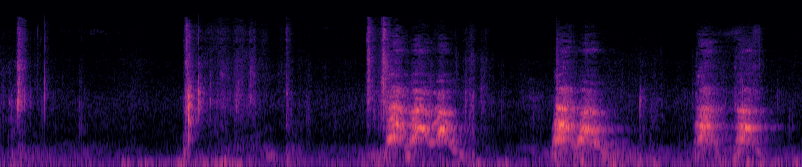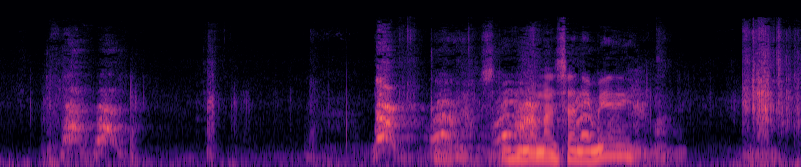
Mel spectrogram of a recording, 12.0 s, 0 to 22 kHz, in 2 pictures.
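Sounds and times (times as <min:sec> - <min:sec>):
dog barking: 0:02.8 - 0:07.1, 0:08.8 - 0:11.1.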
